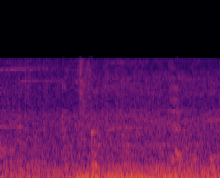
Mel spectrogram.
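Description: Street traffic: a steady low rumble of road vehicles on a wet street, swelling slightly after the first half-second.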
